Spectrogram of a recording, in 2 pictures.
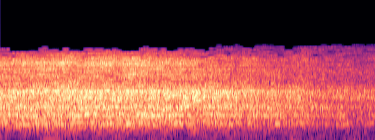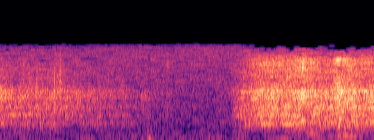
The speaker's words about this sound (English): There's the house. And the rain. Look at the rain. Yes. Red rain.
